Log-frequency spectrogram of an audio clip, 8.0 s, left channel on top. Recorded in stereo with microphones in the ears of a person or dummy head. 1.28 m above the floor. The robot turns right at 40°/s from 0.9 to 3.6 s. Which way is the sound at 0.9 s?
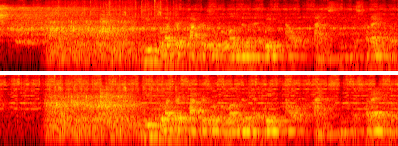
160° left.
